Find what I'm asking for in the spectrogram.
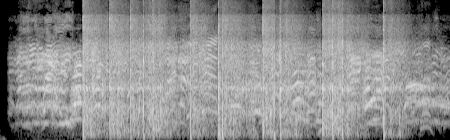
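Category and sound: impact, gunfire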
